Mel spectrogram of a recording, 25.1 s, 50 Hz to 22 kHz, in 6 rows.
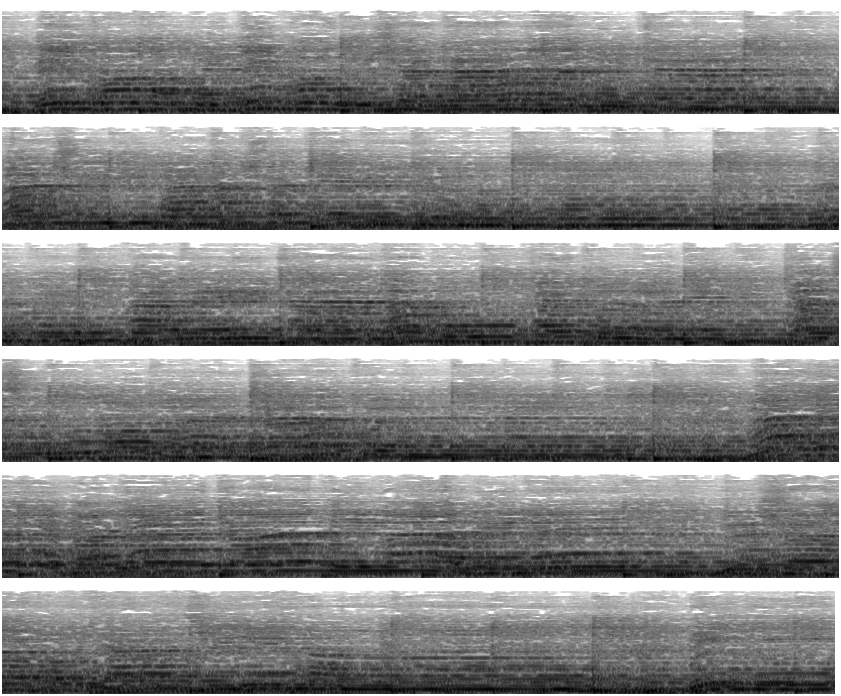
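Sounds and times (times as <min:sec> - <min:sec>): person singing with accompaniment: 0:00.0 - 0:25.0.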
